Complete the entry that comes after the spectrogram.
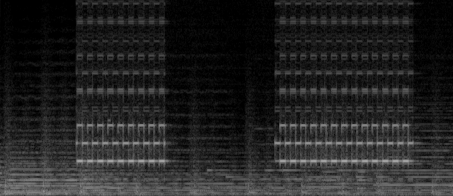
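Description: A telephone rings loudly in two long bursts of rapid warbling trills with a pause between them, heard over steady background music.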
